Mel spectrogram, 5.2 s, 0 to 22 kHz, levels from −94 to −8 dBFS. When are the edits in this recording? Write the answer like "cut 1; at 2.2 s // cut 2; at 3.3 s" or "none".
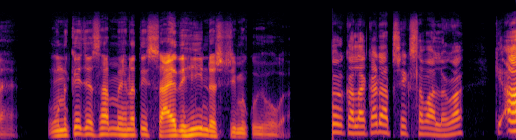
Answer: cut 1; at 3.2 s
